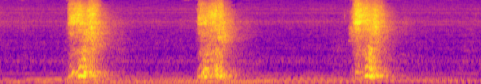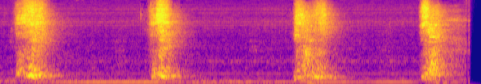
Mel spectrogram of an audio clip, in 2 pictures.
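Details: Dogs sneezing: seven short, sharp, noisy sneeze bursts, about one a second, over a low background hum.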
